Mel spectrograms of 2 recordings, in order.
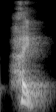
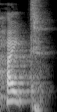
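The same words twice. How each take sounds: First: The final T is a stop, cut off. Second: The final T is fully released. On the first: The speaker calls it right. "pronounced as a stop T" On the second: The speaker calls it wrong. "Not height"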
